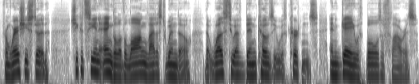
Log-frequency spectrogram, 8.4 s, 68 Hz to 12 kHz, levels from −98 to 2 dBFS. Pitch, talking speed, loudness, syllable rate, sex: 120 Hz, 200 wpm, -19 LUFS, 4.9 syllables/s, male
